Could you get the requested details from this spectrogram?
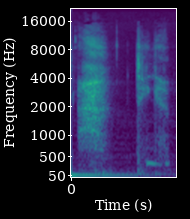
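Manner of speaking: a soft, breathless whisper of defeat; whispered grumble. Retold or imitated. Teen giving in to God, grumbling in a whisper. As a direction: mutter it under your breath, giving in. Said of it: "And I was like".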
